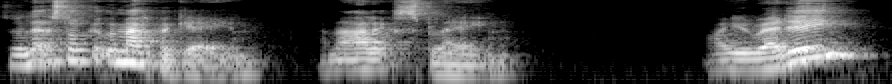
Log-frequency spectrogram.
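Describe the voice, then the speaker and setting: At normal speed, a middle-aged man walks young children through a lesson, marking a map while he narrates, gentle and patient throughout. His mid-range voice swings wildly in pitch.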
